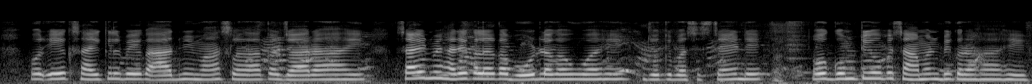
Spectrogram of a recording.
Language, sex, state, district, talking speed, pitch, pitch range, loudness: Hindi, female, Bihar, Lakhisarai, 185 wpm, 235 Hz, 230-250 Hz, -21 LUFS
